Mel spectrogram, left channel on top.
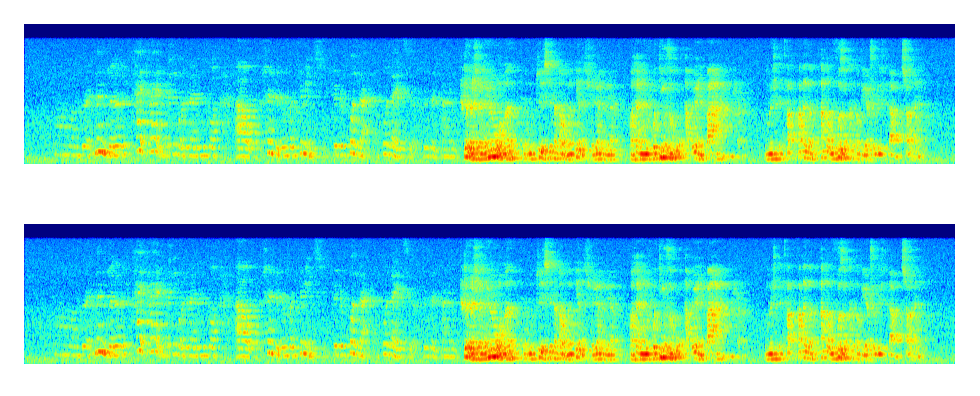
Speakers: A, on the right (about 15°); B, on the right (about 60°).
A: 啊，对，那你觉得就是它它也是跟英国这边就是说，啊，甚至就是和居民区区是混在混在一起的，就是它那个。
B: 是的，是的，因为我们我们最新的我们电子学院这边好像有一户钉子户，
A: 嗯。
B: 他不愿意搬，还是怎么回事儿？
A: 嗯，
B: 我们是他他那个他那屋子，他那个别墅就是在我们校园里，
